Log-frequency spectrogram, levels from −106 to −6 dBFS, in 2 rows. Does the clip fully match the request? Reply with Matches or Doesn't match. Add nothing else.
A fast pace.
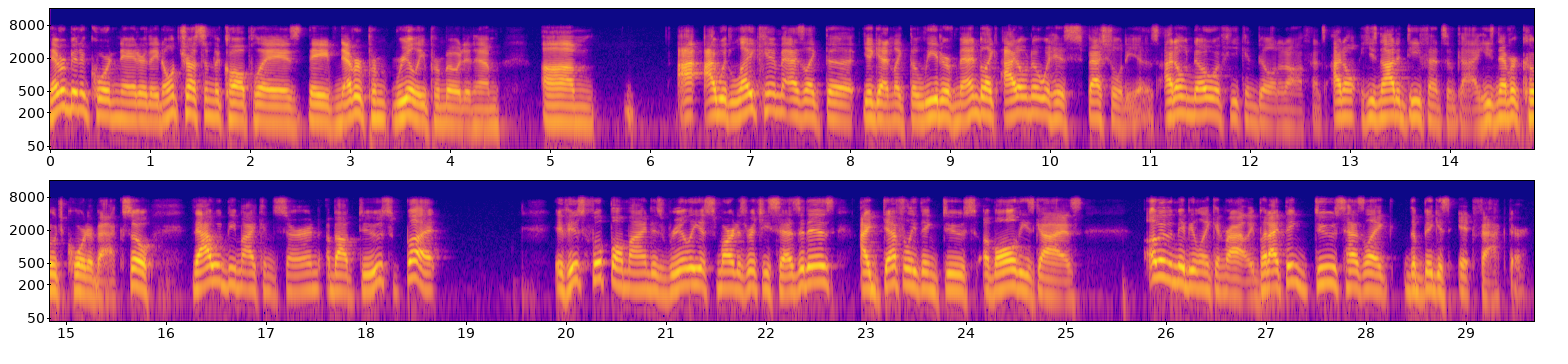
Matches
